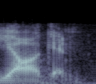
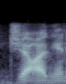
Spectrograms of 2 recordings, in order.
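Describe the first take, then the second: First: The name begins like the word Jaeger. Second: The name begins like the word jog. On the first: "like Jaeger" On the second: "it sounds like she's running"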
